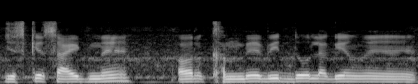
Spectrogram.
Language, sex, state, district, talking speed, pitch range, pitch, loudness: Hindi, male, Uttar Pradesh, Lucknow, 145 wpm, 125-140 Hz, 130 Hz, -16 LUFS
